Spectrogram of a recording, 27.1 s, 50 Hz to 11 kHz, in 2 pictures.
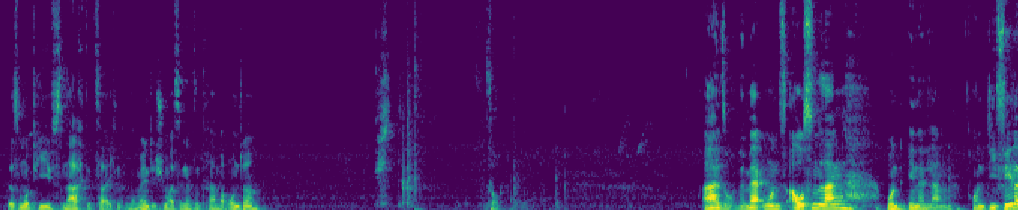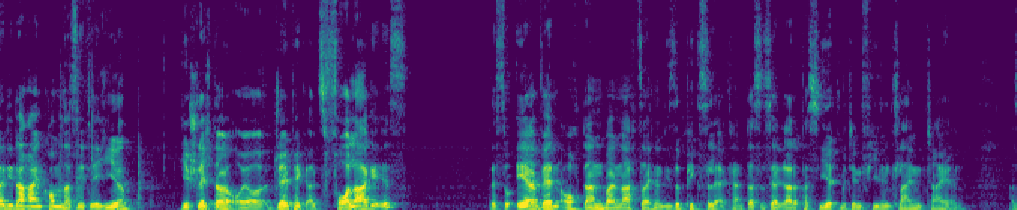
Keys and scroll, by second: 5.5 alt+BackSpace.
